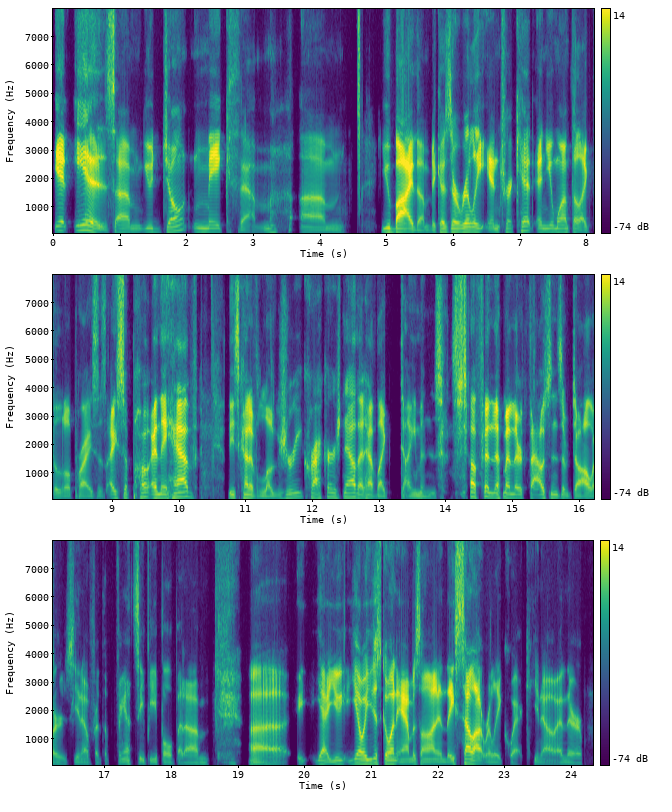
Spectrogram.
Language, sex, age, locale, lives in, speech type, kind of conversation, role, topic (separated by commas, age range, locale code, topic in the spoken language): English, male, 60-64, en-US, United States, conversation, unstructured, none, Which family or cultural tradition have you kept, why does it matter, and how does it shape you?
